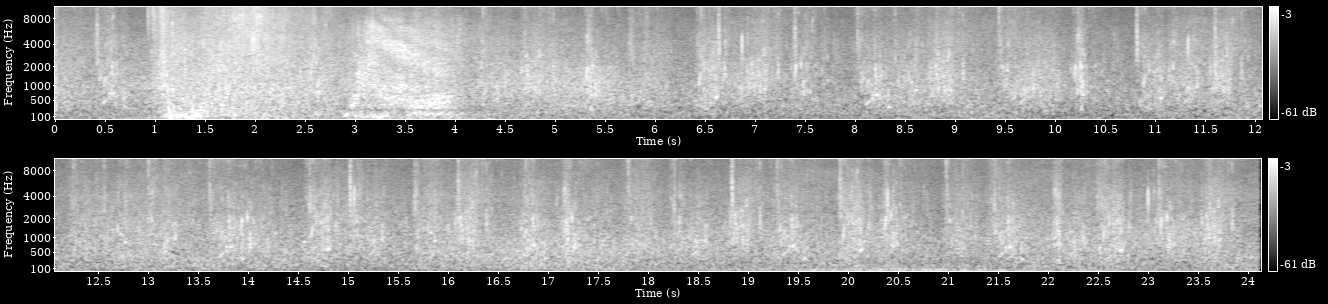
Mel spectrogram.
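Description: Waves lap and slosh all around.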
